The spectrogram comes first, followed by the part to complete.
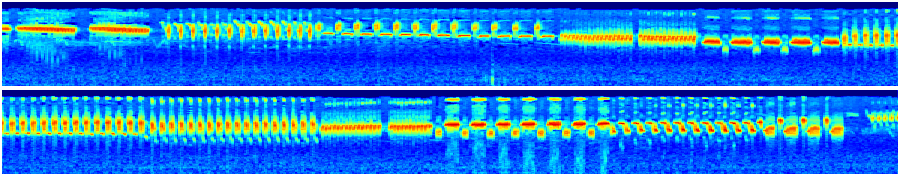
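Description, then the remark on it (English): A Brewer's sparrow sings in spring from sagebrush in the Columbia Basin of Washington State, a long, continuous song of rapid high trills and buzzy chirps, shifting pitch and tempo from phrase to phrase, loud with no talking. “Every spring, one of the most musical and complex bird songs on the continent rings forth from the sagebrush of the Columbia Basin in Washington State.”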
